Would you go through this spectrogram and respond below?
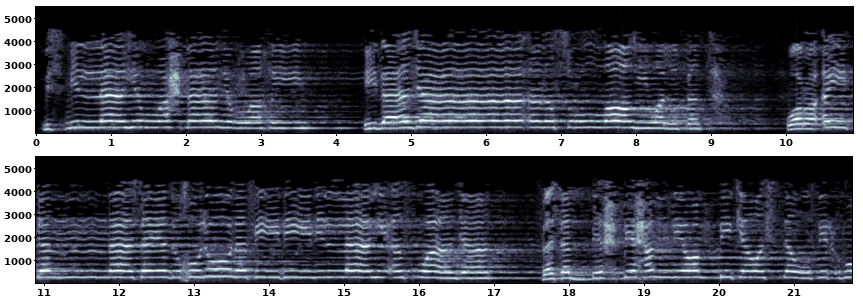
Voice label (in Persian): ترتیل; مصطفی رعد العزاوی; سوره نصر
